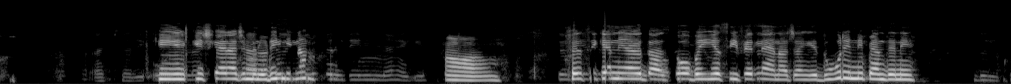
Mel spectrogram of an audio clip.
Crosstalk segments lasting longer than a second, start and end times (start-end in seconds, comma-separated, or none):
5.7-7.7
